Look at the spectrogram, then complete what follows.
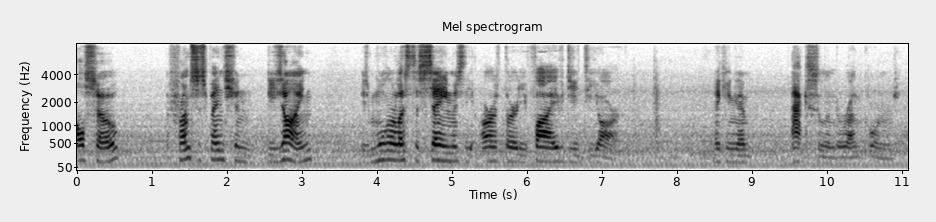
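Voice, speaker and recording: A man with a Dutch accent speaks at a fairly high pitch, with ordinary pitch variation and big swings in loudness. He takes long, frequent pauses, and there is noticeable background noise. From Netherlands. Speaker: car vlogger. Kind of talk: casual vlog. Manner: halting.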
